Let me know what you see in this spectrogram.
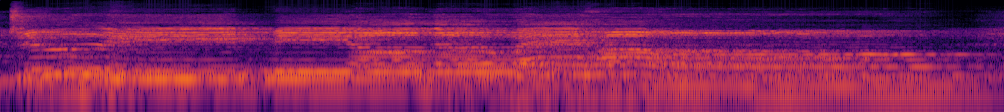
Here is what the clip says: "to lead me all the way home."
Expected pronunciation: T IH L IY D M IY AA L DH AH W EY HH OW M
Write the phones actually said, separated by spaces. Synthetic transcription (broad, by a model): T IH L IY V M IY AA N DH AH W EY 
